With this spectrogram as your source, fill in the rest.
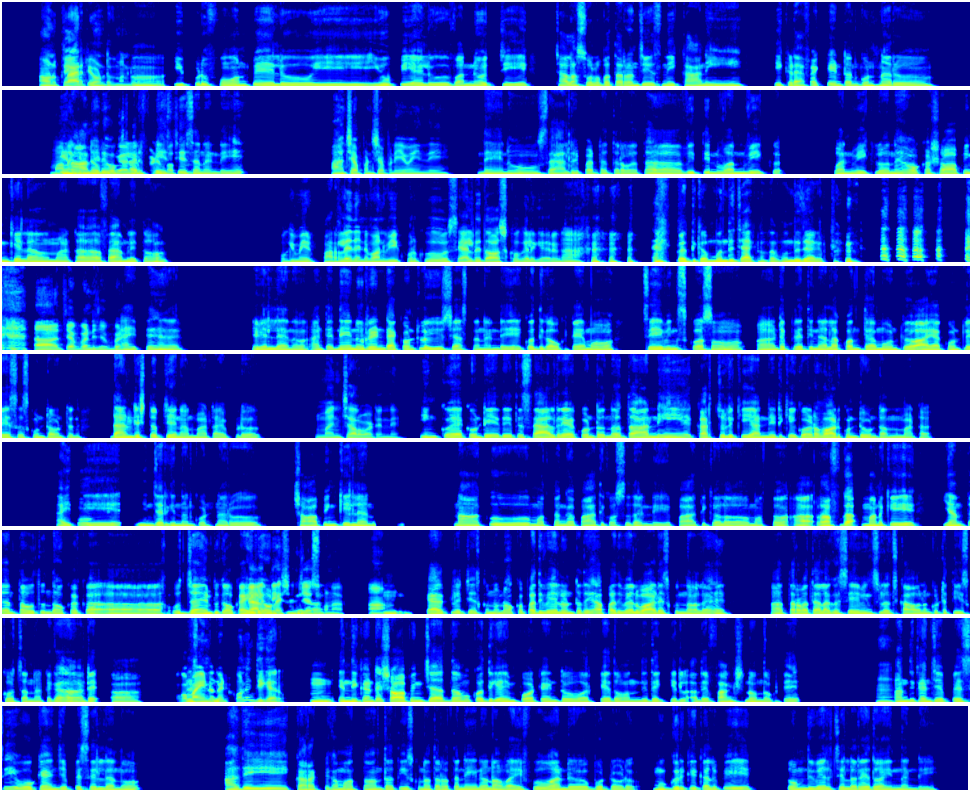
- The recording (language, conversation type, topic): Telugu, podcast, పేపర్లు, బిల్లులు, రశీదులను మీరు ఎలా క్రమబద్ధం చేస్తారు?
- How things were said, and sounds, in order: in English: "క్లారిటీ"; in English: "యూపీఐలు"; in English: "ఆల్‌రెడీ"; other background noise; in English: "వాల్యూ"; in English: "ఫేస్"; in English: "శాలరీ"; in English: "వితిన్ వన్ వీక్, వన్ వీక్‌లోనే"; in English: "షాపింగ్‌కెళ్ళామనమాట ఫ్యామిలీతో"; in English: "వన్ వీక్"; in English: "శాలరీ"; laugh; giggle; laugh; giggle; in English: "యూజ్"; in English: "సేవింగ్స్"; in English: "అకౌంట్‌లో"; in English: "డిస్టర్బ్"; in English: "సాలరీ"; in English: "షాపింగ్‌కెళ్ళాను"; in English: "రఫ్‌గా"; in English: "క్యాలిక్యులేట్"; in English: "కాలిక్యులేషన్"; in English: "సేవింగ్స్‌లోంచి"; in English: "మైండ్"; in English: "షాపింగ్"; in English: "వర్క్"; tapping; in English: "కరెక్ట్‌గా"; in English: "అండ్"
